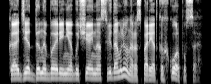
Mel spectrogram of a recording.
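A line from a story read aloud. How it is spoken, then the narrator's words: Gloomy reply. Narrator (Russian): мрачно отозвался огневик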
